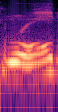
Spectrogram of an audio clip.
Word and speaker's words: Roald: You never read any other Roald Dahl book, I watched the movies. I just never read any of the book. I don't think. Is Max pronounced rolled? I thought it was just rolled.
